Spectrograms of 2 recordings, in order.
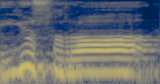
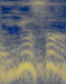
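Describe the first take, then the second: First: یسرا ending on a clear open a after the ر; correct reading. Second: یسر with the final alif sound cut off, ending on the ر; wrong reading. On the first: Teacher showing students the right pause: یسرا with the a kept. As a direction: let یسرا finish on a sounded zabar, not a bare ر. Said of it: "ایک زبر کی آواز باقی رہے گی". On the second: Teacher showing students the wrong way: یسر cut short. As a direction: clip یسر short, no tanween vowel after ر. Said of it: "ایسے نہیں پڑھیں گے". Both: Shown as a demonstration.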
